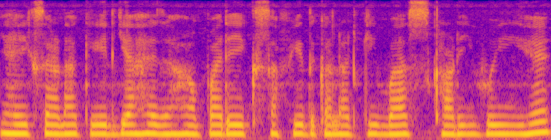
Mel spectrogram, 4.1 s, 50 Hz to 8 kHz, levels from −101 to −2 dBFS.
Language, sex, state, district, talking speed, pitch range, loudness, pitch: Hindi, female, Uttar Pradesh, Etah, 215 wpm, 185-195 Hz, -15 LUFS, 190 Hz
